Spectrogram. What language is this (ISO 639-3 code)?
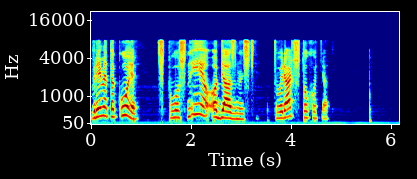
rus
